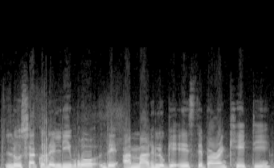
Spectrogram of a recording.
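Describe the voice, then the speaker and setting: A woman with an Austrian accent, a guest on a talk show, reading a reflective passage aloud in a gentle, thoughtful way. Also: medium pitch, fairly even intonation, measured pace, highs cut off, a little hiss or hum. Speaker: guest expert.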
